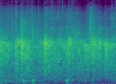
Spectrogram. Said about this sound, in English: In fact, I think everyone read for the first time, unless I'm mistaken, which is great. Let's give them all a round of applause for reading for the first time.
